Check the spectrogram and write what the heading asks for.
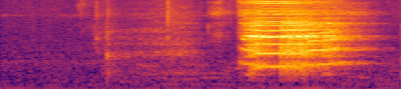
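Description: A Jones artist medium-soft oboe reed crowed on its own, without the oboe: one short, loud pitched squawk with a bright stack of overtones, starting about a second in and lasting about half a second. The reed is stiff and hard to sound, feeling hard rather than soft.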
